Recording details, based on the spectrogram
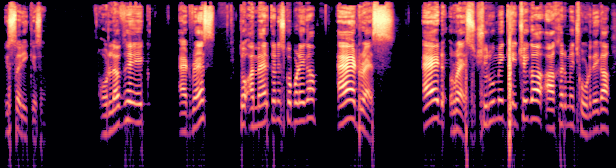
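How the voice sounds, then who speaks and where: High-voiced male teacher, smooth and dry. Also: dry recording. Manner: explains patiently, repeating example words and saying "theek hai" often; Urdu-flavoured Hindustani speech with English terms mixed in. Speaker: English language teacher. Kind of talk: online class lecture.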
